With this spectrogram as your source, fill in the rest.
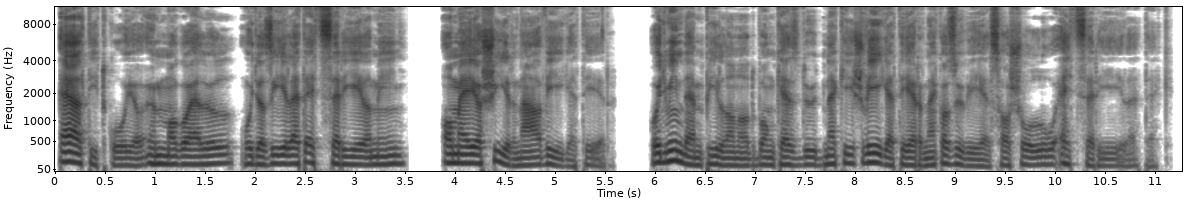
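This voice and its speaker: A man reading a literary novel aloud as an audiobook, with measured, expressive first-person narration. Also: lowish voice.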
